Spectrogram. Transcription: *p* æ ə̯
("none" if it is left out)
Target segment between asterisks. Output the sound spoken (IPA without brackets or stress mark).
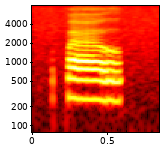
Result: p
